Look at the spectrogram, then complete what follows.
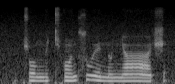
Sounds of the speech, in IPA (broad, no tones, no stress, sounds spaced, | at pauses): c o ŋ ɘ cʰ õ d sʷ eː n o ɲ ãː ʃ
